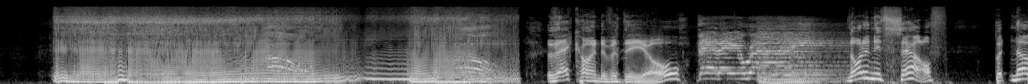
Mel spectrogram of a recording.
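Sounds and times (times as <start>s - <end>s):
voice imitating a loud sustained fart: 0.5s - 5.2s
speech: 0.6s - 1.7s, 5.5s - 7.7s, 8.5s - 10.2s.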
